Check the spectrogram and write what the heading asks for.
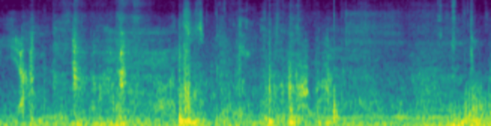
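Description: Scattered knocks and clatter of a plastic tub being handled, with live blue crabs inside, over a low rumble and a few brief muttered voices.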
